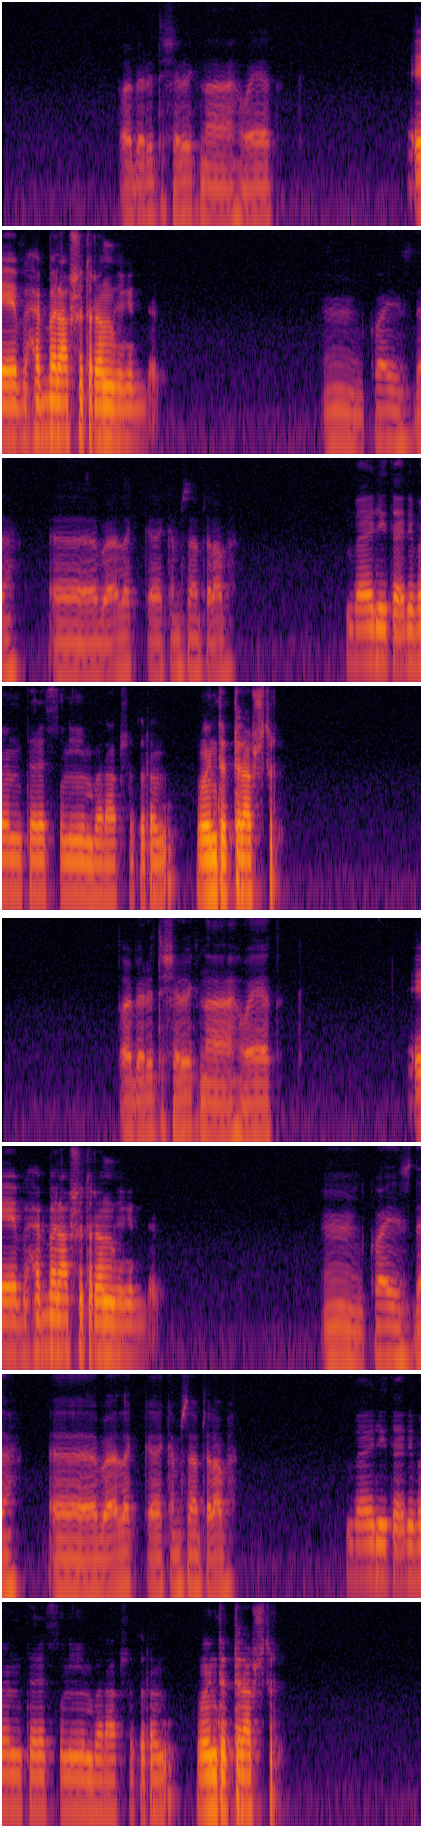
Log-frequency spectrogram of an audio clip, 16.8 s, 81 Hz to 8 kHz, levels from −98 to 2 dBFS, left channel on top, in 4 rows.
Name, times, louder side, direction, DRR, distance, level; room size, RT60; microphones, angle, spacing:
voice 1, 1.2-2.7 7.4-8.6 8.8-10.7, right 4 dB, 80° right, 0.6 m, -37 dB
voice 2, 4.1-5.7 11.8-15.3, left 3 dB, 25° left, 0.4 m, -28 dB
13.0 x 6.0 x 3.6 m
head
